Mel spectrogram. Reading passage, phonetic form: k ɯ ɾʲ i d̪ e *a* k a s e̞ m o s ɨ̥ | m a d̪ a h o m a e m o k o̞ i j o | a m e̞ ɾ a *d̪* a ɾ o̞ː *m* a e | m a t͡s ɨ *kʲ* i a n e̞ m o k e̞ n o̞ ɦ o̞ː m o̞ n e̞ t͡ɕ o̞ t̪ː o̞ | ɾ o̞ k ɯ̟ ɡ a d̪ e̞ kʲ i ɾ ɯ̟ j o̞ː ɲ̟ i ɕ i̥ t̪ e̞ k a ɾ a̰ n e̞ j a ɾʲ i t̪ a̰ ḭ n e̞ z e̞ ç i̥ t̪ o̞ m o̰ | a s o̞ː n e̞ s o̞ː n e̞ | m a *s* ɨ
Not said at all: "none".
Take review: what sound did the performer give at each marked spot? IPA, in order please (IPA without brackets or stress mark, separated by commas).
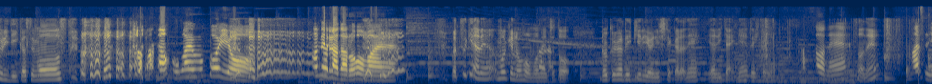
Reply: i, d̪, m, ɡʲ, z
